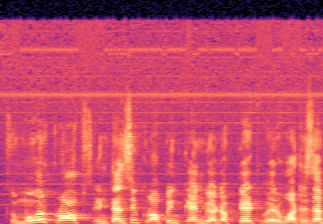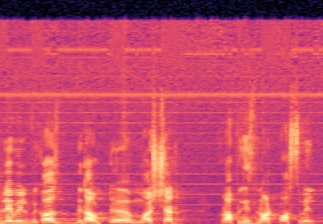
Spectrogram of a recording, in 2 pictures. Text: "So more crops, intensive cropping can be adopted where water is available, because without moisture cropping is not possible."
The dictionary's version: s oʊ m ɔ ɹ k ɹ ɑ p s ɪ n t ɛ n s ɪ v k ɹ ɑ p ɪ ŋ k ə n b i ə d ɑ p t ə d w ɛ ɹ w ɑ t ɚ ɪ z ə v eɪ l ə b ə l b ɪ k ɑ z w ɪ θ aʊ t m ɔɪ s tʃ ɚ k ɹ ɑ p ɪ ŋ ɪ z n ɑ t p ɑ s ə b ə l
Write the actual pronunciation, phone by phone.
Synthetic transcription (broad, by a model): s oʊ m ɔ ɹ k ɹ ɑ p s ɪ n t ɛ n s ɪ v k ɹ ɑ p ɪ ŋ k ə n b i ə d ɑ p t ə d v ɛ ɹ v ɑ t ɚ ɪ z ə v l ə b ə l b ɪ k ɑ z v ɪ t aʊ t m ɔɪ tʃ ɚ k ɹ ɑ p ɪ ŋ ɪ z n ɑ t p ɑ s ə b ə l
